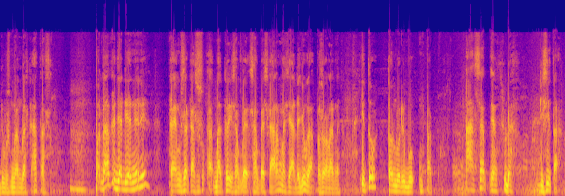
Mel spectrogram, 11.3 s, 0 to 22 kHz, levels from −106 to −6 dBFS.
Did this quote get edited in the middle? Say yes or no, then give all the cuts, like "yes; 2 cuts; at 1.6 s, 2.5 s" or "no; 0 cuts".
yes; 1 cut; at 9.1 s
